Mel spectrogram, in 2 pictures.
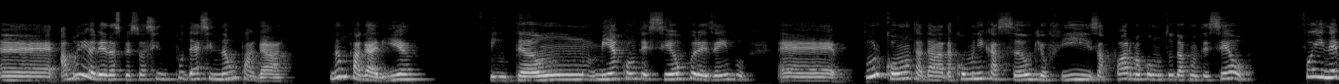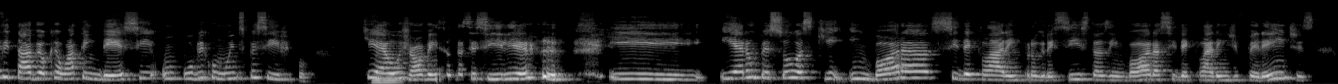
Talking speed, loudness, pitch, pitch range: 130 wpm, -24 LUFS, 240 Hz, 215-290 Hz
